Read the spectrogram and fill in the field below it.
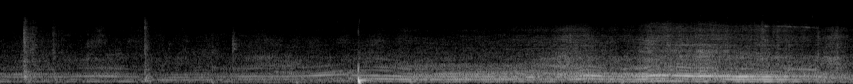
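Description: A race car laps Devil's Bowl Speedway during the Johnny Suggs Classic, its engine droning steadily and building in volume toward the end, with a sharp bang partway through.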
